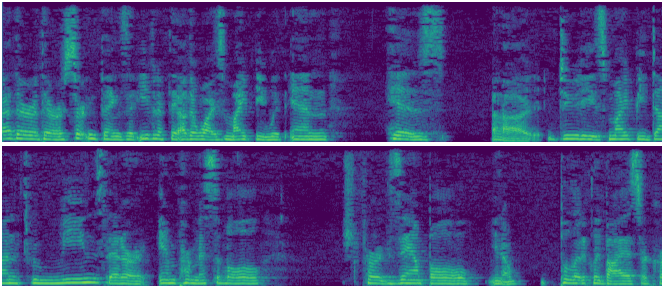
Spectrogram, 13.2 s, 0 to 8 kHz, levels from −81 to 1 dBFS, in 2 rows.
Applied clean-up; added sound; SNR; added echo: neural mask model Resemble Enhance denoiser.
